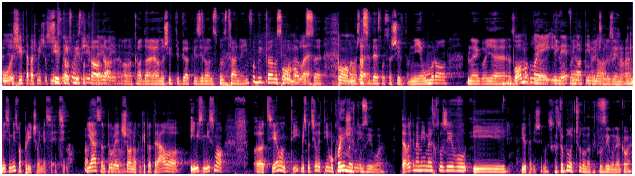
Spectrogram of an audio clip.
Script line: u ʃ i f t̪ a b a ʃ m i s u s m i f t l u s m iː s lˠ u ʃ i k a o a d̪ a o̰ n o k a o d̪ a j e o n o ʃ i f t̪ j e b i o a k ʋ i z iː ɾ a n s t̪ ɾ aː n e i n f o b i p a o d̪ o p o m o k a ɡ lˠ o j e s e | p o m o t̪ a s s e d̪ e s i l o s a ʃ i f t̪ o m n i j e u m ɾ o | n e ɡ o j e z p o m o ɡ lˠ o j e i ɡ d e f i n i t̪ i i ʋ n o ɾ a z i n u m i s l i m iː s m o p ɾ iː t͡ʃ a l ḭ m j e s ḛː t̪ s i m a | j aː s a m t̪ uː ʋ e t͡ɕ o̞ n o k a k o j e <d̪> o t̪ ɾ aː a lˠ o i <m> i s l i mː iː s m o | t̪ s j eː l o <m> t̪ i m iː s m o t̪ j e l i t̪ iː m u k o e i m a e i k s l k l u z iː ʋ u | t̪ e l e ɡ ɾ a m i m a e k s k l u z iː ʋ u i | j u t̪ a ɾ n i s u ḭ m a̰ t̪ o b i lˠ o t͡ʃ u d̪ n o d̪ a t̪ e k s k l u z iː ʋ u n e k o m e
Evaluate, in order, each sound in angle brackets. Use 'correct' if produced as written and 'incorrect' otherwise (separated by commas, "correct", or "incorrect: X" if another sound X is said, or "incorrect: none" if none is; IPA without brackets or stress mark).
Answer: incorrect: t̪, correct, correct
